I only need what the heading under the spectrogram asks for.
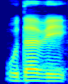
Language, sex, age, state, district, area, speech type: Tamil, male, 18-30, Tamil Nadu, Nilgiris, urban, read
